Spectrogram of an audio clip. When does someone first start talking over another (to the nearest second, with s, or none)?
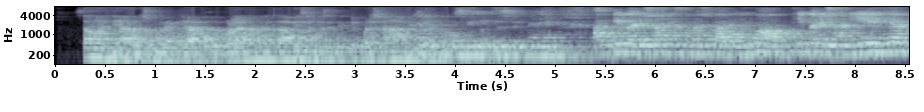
4 s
